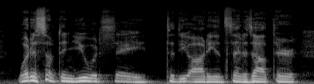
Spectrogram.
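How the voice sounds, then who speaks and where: Speaking at a very fast pace, a man with a medium pitch and a dark, mellow tone sounds somewhat breathy, his intonation fairly even. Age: 30s. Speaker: cleaning business podcast host. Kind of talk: casual interview. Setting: studio.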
